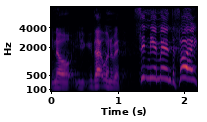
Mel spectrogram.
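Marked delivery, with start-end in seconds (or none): 1.2-2.2 very high-pitched voice without any boom. Explaining why Goliath's voice couldn't be like Mike Tyson, in a Mike Tyson impression. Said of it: "it couldn't have been like Mike Tyson".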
